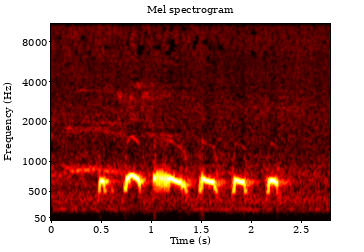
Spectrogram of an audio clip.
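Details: Spotted dove (tekukur) answering and calling its companions: six short, hollow coos, the first two clipped, the third longer and drawn out, then three more evenly spaced notes over about two seconds; faint low background hum.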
